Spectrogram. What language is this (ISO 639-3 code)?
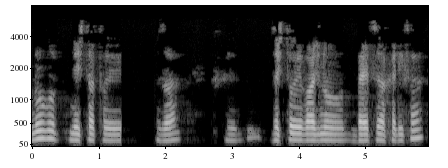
bul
